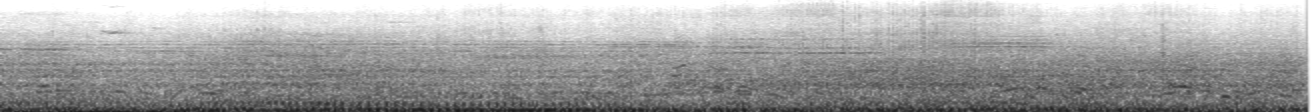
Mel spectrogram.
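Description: Motorcycle engines run nearby on a busy street.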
